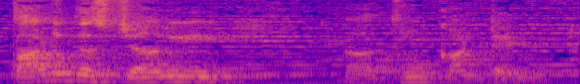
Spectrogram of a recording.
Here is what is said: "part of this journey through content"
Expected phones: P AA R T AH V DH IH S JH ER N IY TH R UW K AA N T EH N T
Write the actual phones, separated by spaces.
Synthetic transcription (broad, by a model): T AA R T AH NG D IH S JH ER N IY T R UW K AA N T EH N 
